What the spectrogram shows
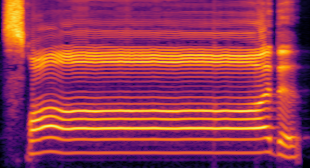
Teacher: مد لازم کو جو ہے وہ 6 حرکت کی مقدار تک کھینچ کر پڑھنا ہوتا ہے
